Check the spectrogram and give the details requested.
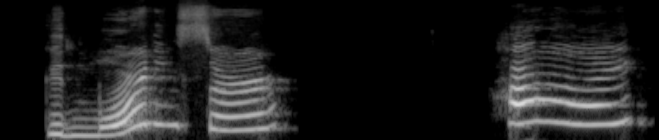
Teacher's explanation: we also observe rising intonation when we are greeting someone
